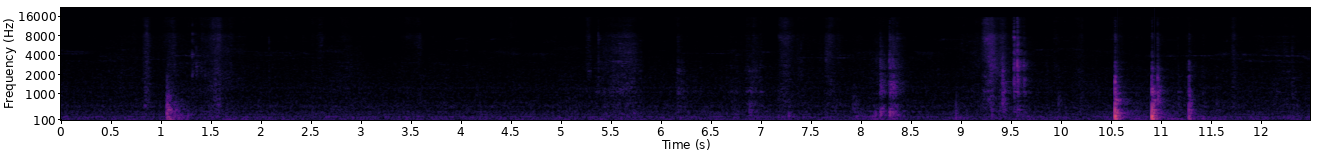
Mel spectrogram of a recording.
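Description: Metal tools clink and knock against engine parts.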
